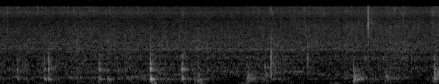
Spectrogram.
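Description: Shredded chicken and diced vegetables sizzling in butter and oil in a karahi, with a steady hiss. A wooden spoon scrapes and knocks against the pan a few times a second as the chicken is stirred in.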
